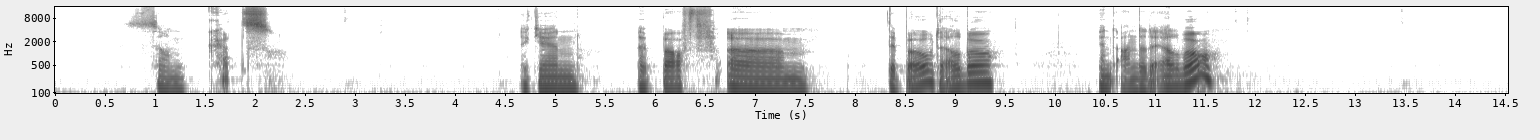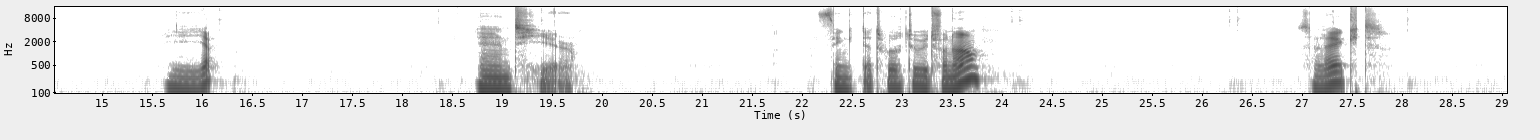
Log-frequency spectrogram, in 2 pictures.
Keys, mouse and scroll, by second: 4.4-7.4 middle drag, 11.8 click, 13.4-16.6 drag, 18.3-21.3 drag, 24.1 click, 26.2-27.3 drag.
